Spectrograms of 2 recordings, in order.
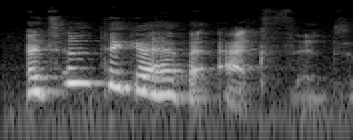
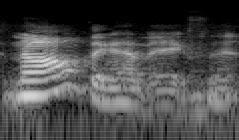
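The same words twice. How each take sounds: First: Musing. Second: Quick, lower insistence; fast, firm denial. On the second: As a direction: brush it off quickly. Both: Shown as a demonstration.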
